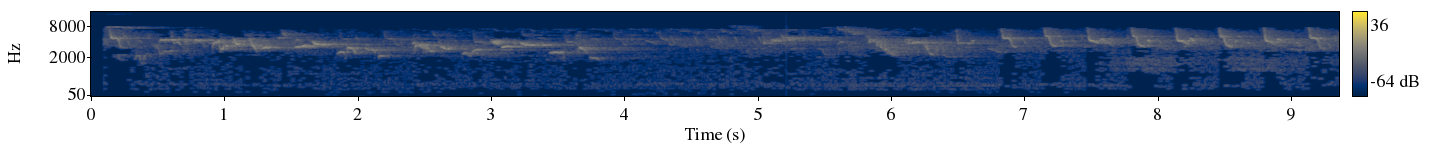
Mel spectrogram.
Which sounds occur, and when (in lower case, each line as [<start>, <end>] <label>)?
[0.00, 9.35] background noise
[0.04, 9.35] bird vocalization
[7.60, 8.19] animal
[8.47, 9.04] animal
